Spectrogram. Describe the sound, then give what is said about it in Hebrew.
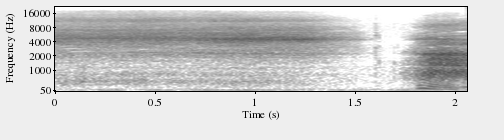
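A long, airy intake of breath through the nose as people breathe in deeply together. The sustained rush lasts over a second, then fades, and a short voiced sound follows at the very end. “אני אבקש מכם קודם כל לנשום איתי יפה,”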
